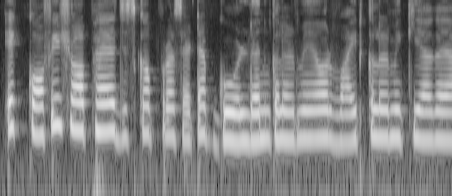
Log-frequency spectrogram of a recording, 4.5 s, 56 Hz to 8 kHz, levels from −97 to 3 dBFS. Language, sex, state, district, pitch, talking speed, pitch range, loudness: Hindi, female, Chhattisgarh, Raipur, 250 Hz, 225 wpm, 235-285 Hz, -17 LUFS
